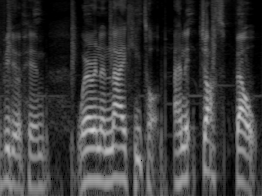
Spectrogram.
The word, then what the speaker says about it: Nike: so wrong and yes i said nike because that's how it's pronounced or i could be very rubber if i want to and call it nikkei but we're not going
